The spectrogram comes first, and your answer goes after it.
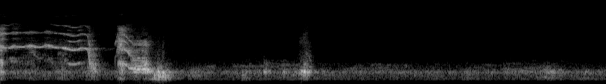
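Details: Two female foxes, Rosie and Rubie, calling for a male on a noisy night in 2024: a drawn-out harmonic wail of about a second, then a harsher rasping screech, a short sharp note, and a low steady hum beneath.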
